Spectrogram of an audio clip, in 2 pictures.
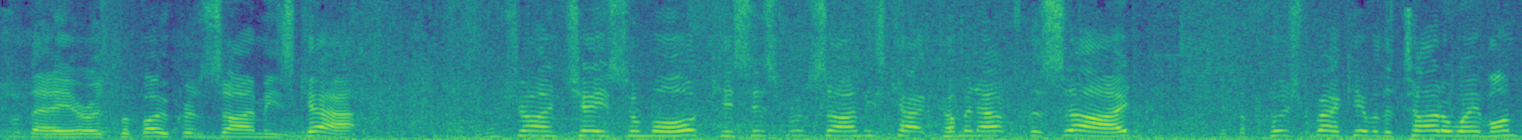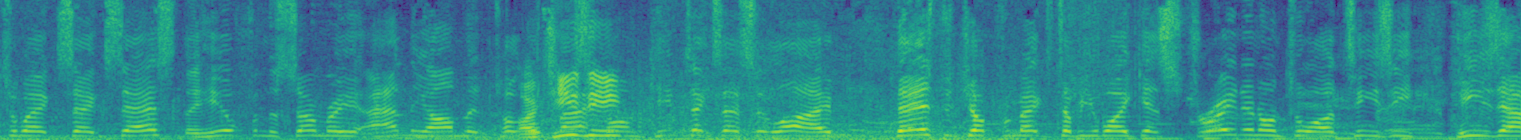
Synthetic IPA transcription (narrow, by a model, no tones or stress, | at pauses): fəðəɪɹɨzbəboʊkɹɨ̃nsaɪmiz̥kʰæt̚ | ðɨ̃tʰɹ̥aɪɨ̃nt͡ʃʰeɪsfəmɔɹkʰɪsɨz̥fɹʌ̃msaɪmiz̥kʰæt̚kʰʌ̃mɪ̃ŋaʊtfəðɨsaɪd | ɨfðəpʰʊʃb̥ækɪ̃t̚wɨðɨtʰaɪɾl̩ˠweɪvə̃ntʰəɛksɛksɛsðɨhilˠfɹʌ̃mðəsʌmə˞iɨ̃nðiɑɹmðɨtʰɔizĩnkʰipsɛksɛsəlaɪvðə˞z̥tʰɨd͡ʒʌ̃mpfɹʌ̃mɛksd̥ʌbl̩ˠjʉwaɪɡ̥ɛtstɹ̥eɪɾɨ̃nə̃ntʰəɑtʰizi | iza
